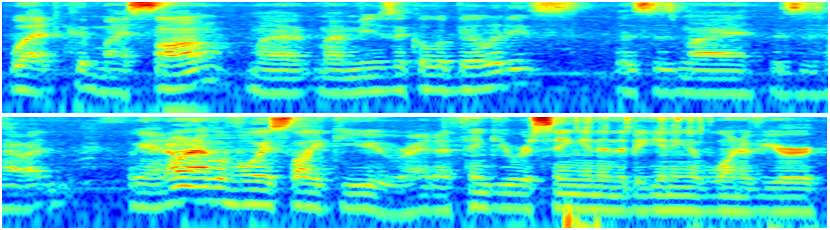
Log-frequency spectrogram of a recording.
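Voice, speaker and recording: A young man hosting a casual livestream, chatting and reading comments at an easy pace. His voice sits a little low but sounds very bright and forward. Faint noise sits behind him. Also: a little fast. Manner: easygoing, chatty, laughs often, thinks aloud with fillers. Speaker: livestream host.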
